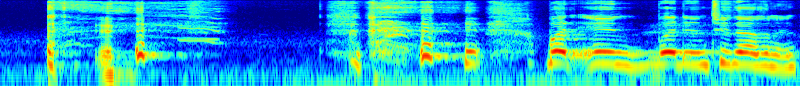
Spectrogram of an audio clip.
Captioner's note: laughs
